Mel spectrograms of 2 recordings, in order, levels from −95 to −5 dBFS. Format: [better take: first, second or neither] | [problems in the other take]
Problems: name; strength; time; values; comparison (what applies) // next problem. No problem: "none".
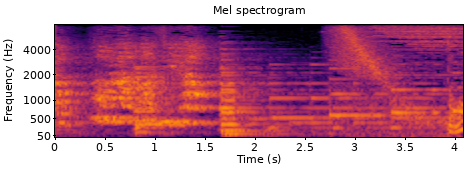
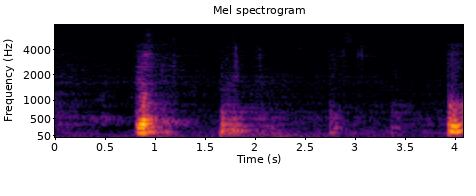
first | noise reduction (neural mask model DeepFilterNet 3)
